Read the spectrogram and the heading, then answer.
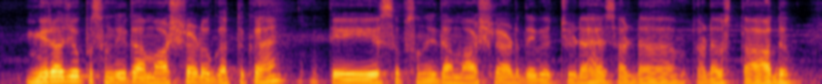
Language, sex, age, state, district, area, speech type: Punjabi, male, 30-45, Punjab, Patiala, urban, spontaneous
